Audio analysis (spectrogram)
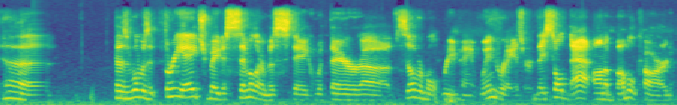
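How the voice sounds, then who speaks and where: A man's voice: on the high side, lively intonation, unhurried, sharp tone, rough recording. A man chatting casually and knowledgeably as a panelist, in a matter-of-fact, detail-minded way. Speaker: panelist on a collector show.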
